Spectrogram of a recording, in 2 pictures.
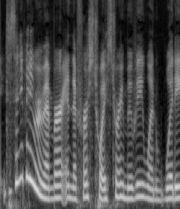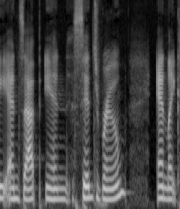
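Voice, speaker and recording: Low-pitched woman, slightly scratchy, earnest. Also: no room sound, clean studio sound. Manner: conversational, earnest, emphatic repetition of key words. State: slightly scratchy, starting to lose her voice. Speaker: podcast host teaching the Bible. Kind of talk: casual devotional Bible talk.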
